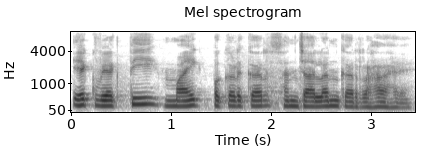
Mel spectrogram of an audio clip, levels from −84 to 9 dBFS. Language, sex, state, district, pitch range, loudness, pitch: Hindi, male, Jharkhand, Ranchi, 145-160 Hz, -18 LUFS, 155 Hz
